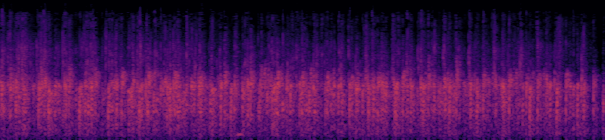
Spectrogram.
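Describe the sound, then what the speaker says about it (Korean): A church audience at a televised Christian testimony program gives sustained, dense applause, steady and full without a break, with no voices standing out. "다시 한번 박수 보내드릴게요."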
